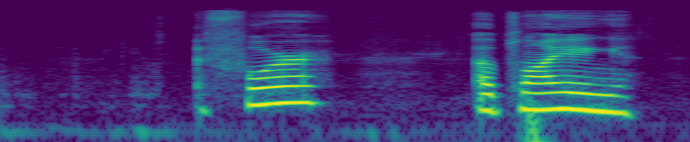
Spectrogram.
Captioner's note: speaking French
